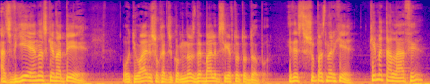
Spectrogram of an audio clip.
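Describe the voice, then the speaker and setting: Speaking at a fairly quick pace, a man with a fairly high pitch swings very widely in pitch, keeps his loudness very even and shows vocal fry. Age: 60s. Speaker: parliamentary candidate. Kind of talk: radio interview. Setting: radio studio.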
